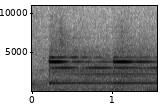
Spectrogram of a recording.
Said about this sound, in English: I have a bell.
